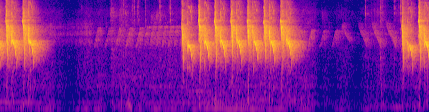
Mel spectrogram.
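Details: Red-whiskered bulbul in competitive singing (hót đấu): bright, sharply falling whistled notes in bursts, first a pair, then a quick run of about seven, then another pair, with silent gaps between.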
